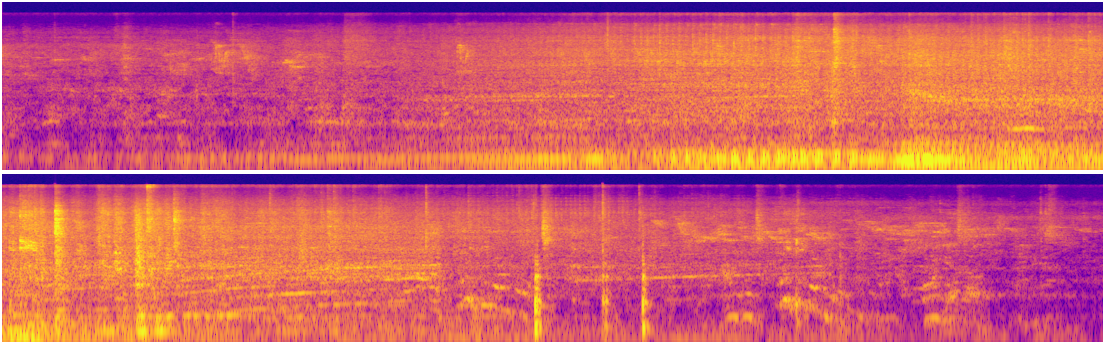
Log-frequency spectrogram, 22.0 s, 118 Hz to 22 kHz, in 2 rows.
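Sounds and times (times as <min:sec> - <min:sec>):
low steady engine hum: 0:00.0 - 0:20.8.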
